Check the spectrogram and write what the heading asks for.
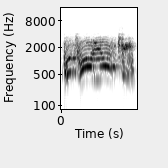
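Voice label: Serbian player friendly fire mood high; War Thunder; speech srb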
